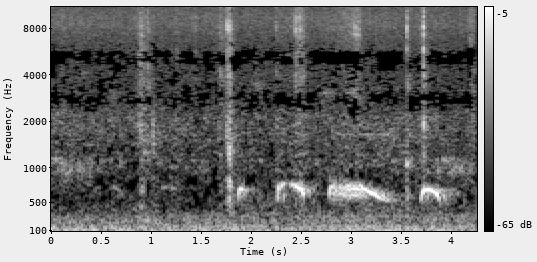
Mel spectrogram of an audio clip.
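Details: A spotted dove gives soft, mellow coos: two short notes, a long drawn-out falling coo, then a final short note, over a steady low rumble.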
